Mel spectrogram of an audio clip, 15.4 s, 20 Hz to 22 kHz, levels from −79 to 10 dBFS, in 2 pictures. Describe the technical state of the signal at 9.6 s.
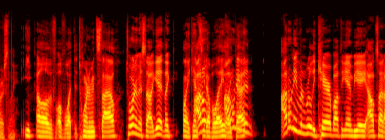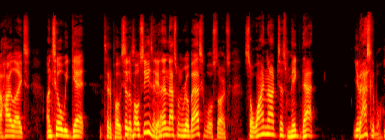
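At 9.6 s the speech signal is intact, with no audible dropout, distortion, glitch or other fault at that moment.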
